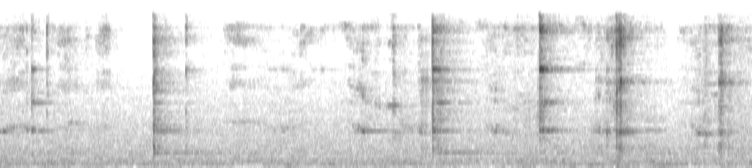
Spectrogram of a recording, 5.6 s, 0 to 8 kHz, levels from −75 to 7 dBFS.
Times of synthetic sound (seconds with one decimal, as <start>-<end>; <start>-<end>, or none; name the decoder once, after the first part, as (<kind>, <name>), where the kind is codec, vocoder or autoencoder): 4.4-5.0 (codec, SNAC)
